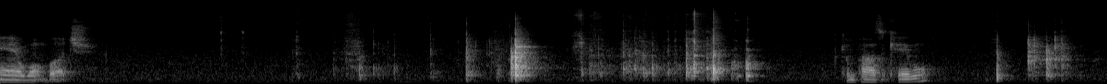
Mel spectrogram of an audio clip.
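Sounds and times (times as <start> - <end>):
packaging rubbing and scraping: 5.7 - 7.4.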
